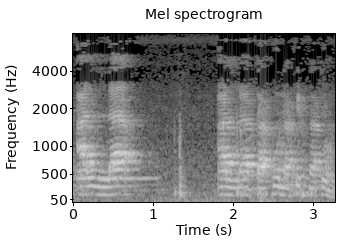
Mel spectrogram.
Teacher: Hamzahnya ada, nunnya juga ada, namun melebur dengan lam · Di idgham maknanya dimasukkan haraf pertama, hilang, jadi haraf yang kedua. Maka an bertemu dengan la, mudgham disatukan jadi alla.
